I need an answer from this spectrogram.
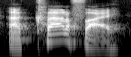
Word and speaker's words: clarify: 이렇게 rid 이렇게 발음 안하고 요즘에는 이렇게 이렇게 발음한다 이런 말씀이죠 예예 그다음에 이제 if 이제 중간에가 있는 경우에 clarify clarify clarify 이게 이제 왜냐면은 이게 한음절이에요 예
